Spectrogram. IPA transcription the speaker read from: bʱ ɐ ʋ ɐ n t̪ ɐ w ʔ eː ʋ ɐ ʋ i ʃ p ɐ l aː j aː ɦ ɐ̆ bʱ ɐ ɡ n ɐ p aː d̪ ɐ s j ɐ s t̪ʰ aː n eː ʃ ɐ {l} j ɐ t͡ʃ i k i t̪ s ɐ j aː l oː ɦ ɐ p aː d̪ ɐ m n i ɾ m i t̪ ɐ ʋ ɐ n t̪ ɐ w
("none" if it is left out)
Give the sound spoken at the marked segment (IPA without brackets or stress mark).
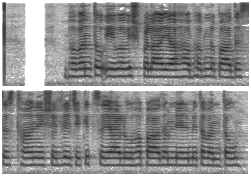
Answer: l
